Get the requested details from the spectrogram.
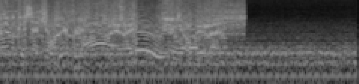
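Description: A man talks over a headset intercom.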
